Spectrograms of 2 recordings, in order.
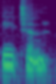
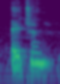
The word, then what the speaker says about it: Eitan: It's called After Eaton. And it's Eitan. Oh, sorry, I forgot how to pronounce his name again.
